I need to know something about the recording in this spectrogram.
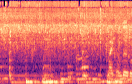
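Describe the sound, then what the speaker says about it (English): Chicken livers fry in very hot grease, crackling and sizzling in uneven bursts that swell and fade, close by and fairly loud with kitchen clatter mixed in. "So now we've gotten the grease hot."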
